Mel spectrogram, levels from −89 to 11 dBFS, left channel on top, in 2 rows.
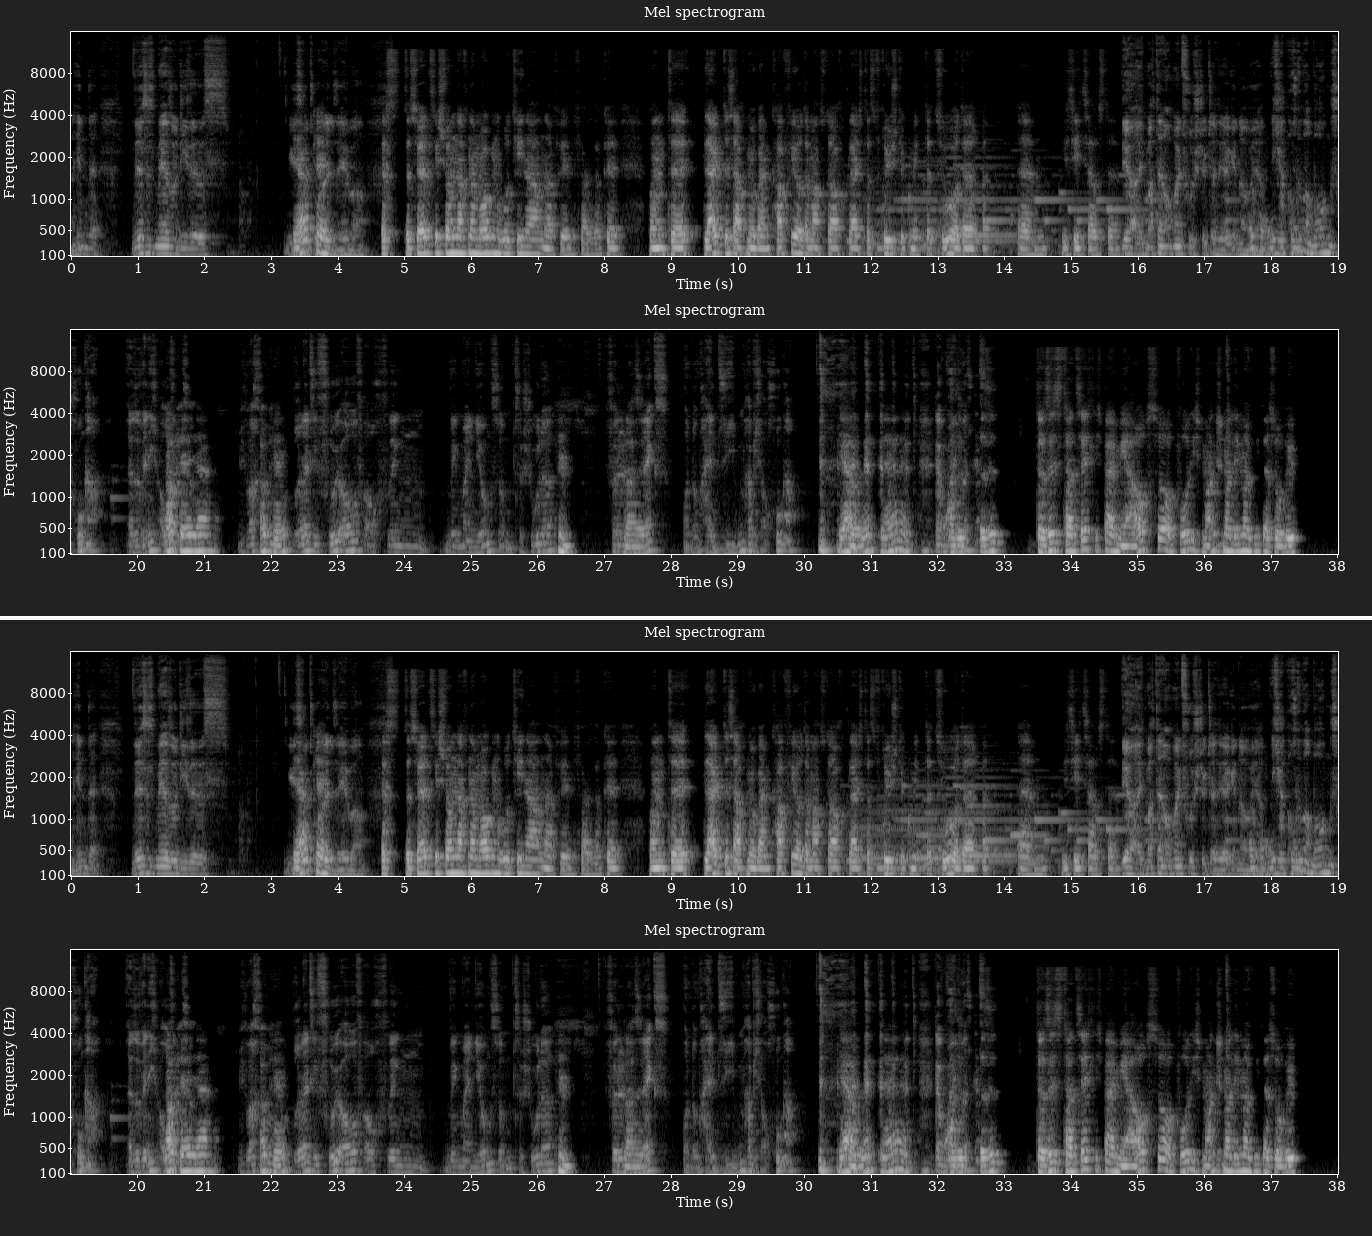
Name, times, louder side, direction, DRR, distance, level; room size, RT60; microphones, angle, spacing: voice 1, 0.0-2.6 3.2-4.7 15.7-19.5 19.8-20.9 21.5-24.3 24.6-26.3 27.0-27.9 28.2-29.9 30.2-32.9 36.2-36.4, equal, 25° right, 0.8 m, -38 dB
voice 2, 3.3-3.9 4.7-8.3 8.7-13.8 14.2-15.7 17.7-18.5 20.4-21.2 21.8-22.3 26.3-26.5 27.3-27.6 30.5-31.6 32.1-33.0 33.5-37.3, equal, ahead, 0.4 m, -28 dB
sound 1, 10.7-16.4 17.1-17.6 18.8-18.9 19.6-19.9 22.0-22.7 23.3-23.4 23.6-23.7, right 3 dB, 75° right, 0.7 m, -44 dB
2.6 x 2.1 x 2.5 m
head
